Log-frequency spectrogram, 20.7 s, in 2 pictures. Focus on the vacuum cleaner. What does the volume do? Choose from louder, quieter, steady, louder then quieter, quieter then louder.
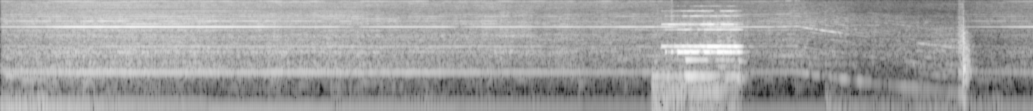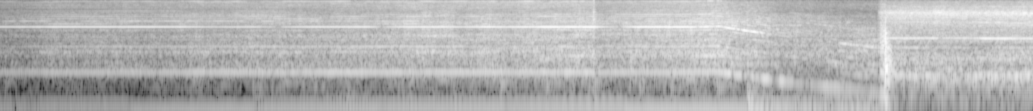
quieter then louder.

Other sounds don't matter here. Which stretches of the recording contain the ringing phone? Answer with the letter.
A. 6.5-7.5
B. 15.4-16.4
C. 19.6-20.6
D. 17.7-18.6
A.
